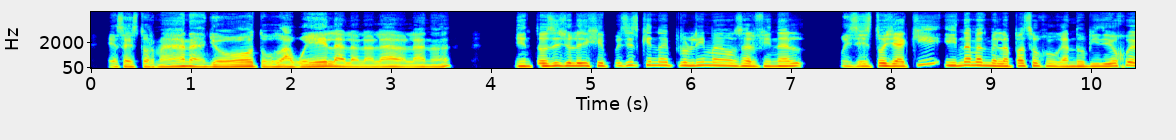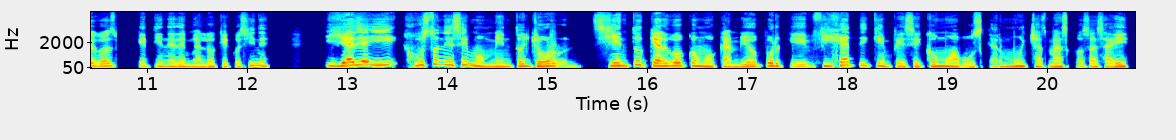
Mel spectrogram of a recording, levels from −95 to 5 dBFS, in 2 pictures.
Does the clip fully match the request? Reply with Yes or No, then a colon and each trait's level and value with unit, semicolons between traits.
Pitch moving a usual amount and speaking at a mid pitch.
No: wide, 6.7 semitones; medium, 145 Hz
